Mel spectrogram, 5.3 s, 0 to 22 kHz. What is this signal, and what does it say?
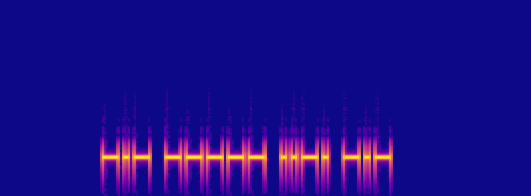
Morse code, heard as a keyed tone, about 24 wpm, 700 Hz. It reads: K0FK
